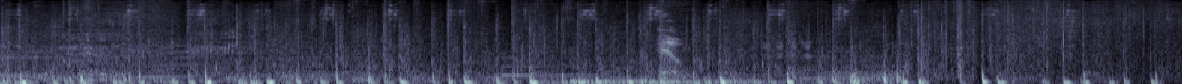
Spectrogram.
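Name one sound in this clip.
A horse gallops on a dirt road.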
